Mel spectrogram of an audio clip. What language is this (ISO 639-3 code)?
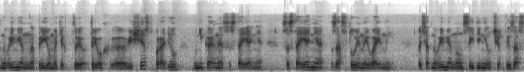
rus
